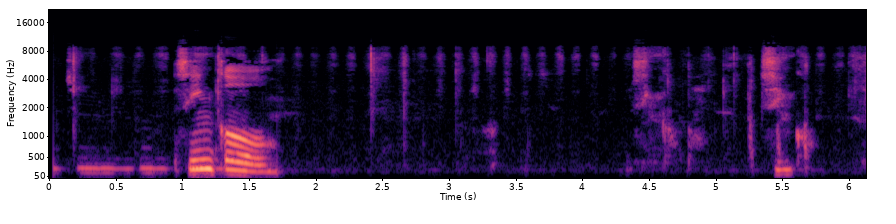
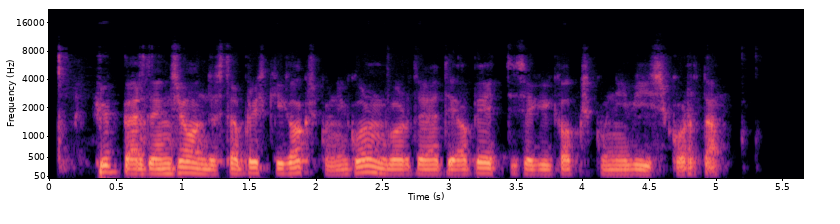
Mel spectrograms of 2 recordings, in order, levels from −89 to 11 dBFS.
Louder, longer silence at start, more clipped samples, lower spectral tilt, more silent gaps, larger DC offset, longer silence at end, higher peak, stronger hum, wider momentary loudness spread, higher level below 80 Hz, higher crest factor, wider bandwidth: about the same, -17 LUFS vs -16 LUFS; first, 0.2 s vs 0.05 s; neither; second, -4.5 dB/octave vs -7.5 dB/octave; neither; neither; second, 0.5 s vs 0.65 s; about the same, -2 dBFS vs 0 dBFS; neither; first, 24 LU vs 7 LU; second, -66 dBFS vs -52 dBFS; about the same, 20 dB vs 16 dB; first, 9.2 kHz vs 7.6 kHz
